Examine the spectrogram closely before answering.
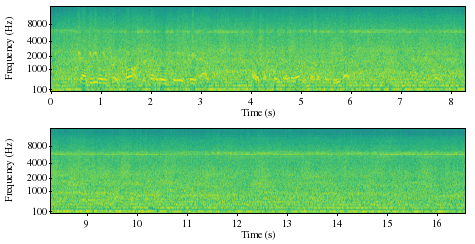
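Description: A twin propeller engine drones steadily.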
